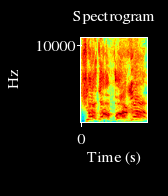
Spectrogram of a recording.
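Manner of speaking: put-on angry yell. Retelling another person yelling back: imitating someone yelling. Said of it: "some other person just like".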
